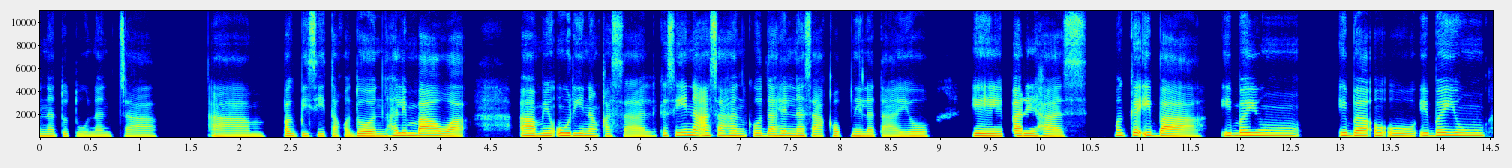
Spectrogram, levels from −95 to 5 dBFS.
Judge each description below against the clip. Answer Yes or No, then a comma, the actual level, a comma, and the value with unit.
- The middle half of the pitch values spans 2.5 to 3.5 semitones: Yes, average, 3.1 semitones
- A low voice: No, high, 195 Hz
